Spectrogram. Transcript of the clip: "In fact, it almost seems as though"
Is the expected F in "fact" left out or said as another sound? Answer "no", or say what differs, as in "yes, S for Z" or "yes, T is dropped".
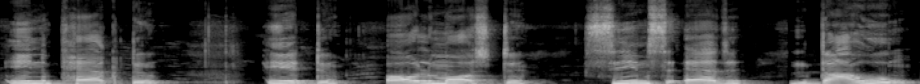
yes, P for F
